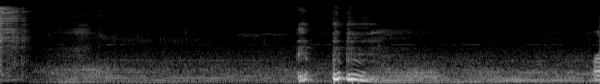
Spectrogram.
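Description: A man coughing a few times about three seconds in, over a faint steady hum, with a sharp click at the very start.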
